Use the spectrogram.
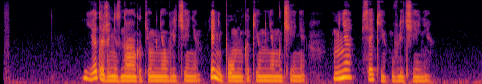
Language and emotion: Russian, sad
